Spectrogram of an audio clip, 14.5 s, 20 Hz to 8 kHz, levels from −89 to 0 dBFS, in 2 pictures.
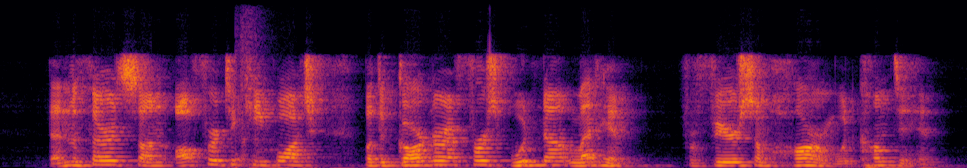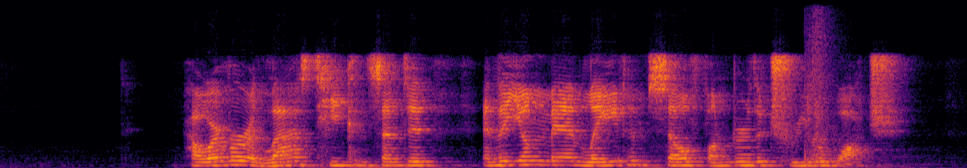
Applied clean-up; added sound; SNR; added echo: neural separator model SepFormer DNS4.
